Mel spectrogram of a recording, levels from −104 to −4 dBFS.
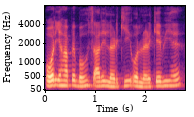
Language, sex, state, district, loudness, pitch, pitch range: Hindi, male, Jharkhand, Deoghar, -18 LUFS, 165 Hz, 155-175 Hz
